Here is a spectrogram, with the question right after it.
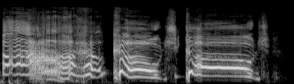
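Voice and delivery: mock piercing, very high-pitched, shrill scream. Retelling a prank, voicing Zach tied up in a tall locker; imitating Zach screaming. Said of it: "he's screaming inside of this tall locker".

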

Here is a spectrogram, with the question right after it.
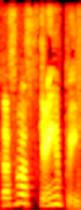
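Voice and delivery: imitated country accent. Retelling what a traveler said at airport security: imitating a country woman. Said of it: "She was real country".

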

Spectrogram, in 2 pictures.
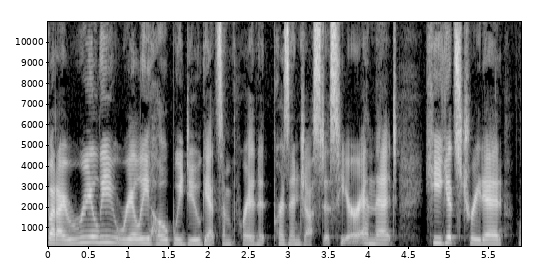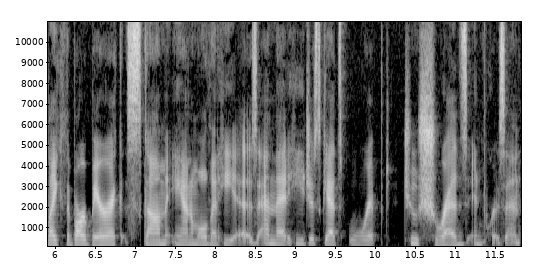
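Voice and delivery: plain

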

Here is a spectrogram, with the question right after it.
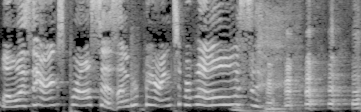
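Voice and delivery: very high, silly, stupid-sounding put-on voice. Guessing aloud how a certain woman would talk, stupid put-on voice. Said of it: "That's how I think that person would talk".

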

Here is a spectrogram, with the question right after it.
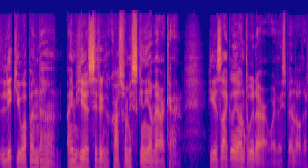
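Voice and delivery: put-on male French accent. Imagining what a man is saying to his wife, in a nice French accent. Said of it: "he had a really nice French accent".

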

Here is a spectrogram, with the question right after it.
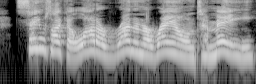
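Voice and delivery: stage whisper projected to carry. Retelling what a man in the audience said to a lady: imitating a very loud whisper. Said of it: "in a very loud whisper".

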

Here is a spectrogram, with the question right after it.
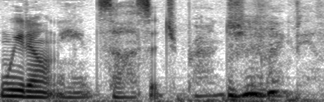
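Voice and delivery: sorrowful tone. Showing how a line about the family should always be said, sad voice. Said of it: "That should always be said with a sad voice".

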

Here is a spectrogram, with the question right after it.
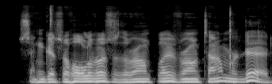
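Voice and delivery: put-on movie cowboy voice. Retelling a scene from the film, doing a Heath Ledger impression. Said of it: "that's a really good impression".

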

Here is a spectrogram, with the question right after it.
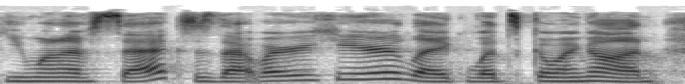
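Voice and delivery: normal talking voice

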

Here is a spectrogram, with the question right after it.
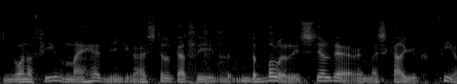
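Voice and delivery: put-on Italian accent. Recounting what a man said backstage after the film, in an italian accent. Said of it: "had an Italian accent".

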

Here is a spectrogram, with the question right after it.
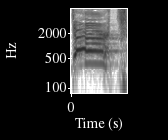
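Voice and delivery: sudden, very high-pitched yell blurted out at once.

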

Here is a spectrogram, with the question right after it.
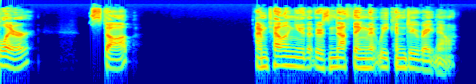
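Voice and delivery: ordinary talk

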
